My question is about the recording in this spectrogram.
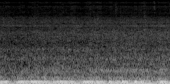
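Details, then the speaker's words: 1983 Honda GL1100 Goldwing that sat 9–10 years, restarted warm after a carburetor sync. Smooth, even low burble with a steady pulse and no knocks or misses, settling to about 950 rpm idle; sounds healthy. "now yeah that sounds really good let right down back to 950 where it needs"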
